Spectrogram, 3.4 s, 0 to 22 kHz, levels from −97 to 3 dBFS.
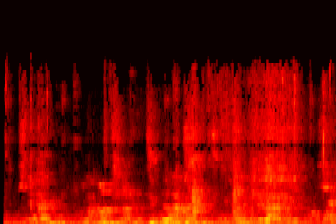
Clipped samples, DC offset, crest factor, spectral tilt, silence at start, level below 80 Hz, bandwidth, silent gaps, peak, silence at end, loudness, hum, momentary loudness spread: under 0.1%; under 0.1%; 18 dB; -4.5 dB/octave; 0.05 s; -60 dBFS; 16 kHz; none; -22 dBFS; 0 s; -41 LUFS; none; 9 LU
